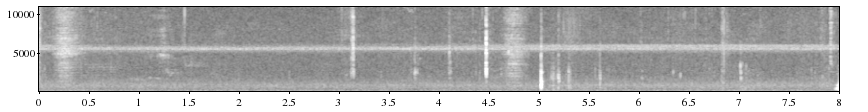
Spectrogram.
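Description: Outdoor field ambience: a steady high-pitched insect drone over a faint low rumble, with two small sharp clicks about halfway through.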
